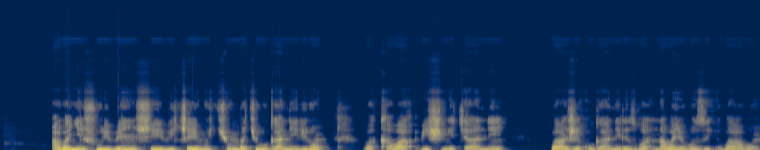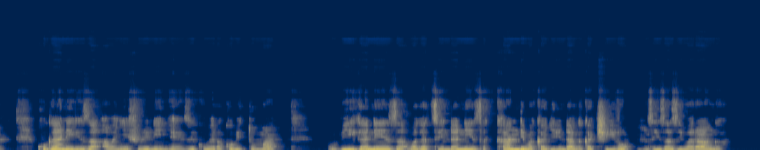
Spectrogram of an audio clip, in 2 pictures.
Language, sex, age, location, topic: Kinyarwanda, female, 25-35, Kigali, education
